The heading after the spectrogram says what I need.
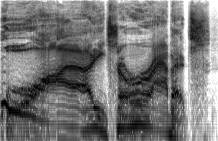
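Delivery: rough, very slow, drawn-out cartoon voice. Retelling how a wrestling manager talks: Yosemite Sam voice. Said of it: "his manager has a Yosemite Sam voice".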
